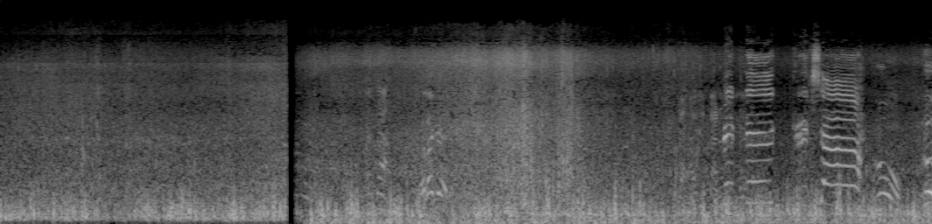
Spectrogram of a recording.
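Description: Sea waves wash onto the Alibag shore in a rough, continuous roar under strong wind buffeting, while people talk close by.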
